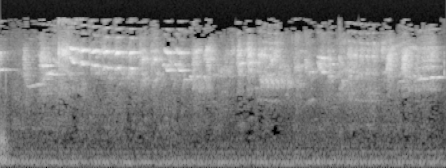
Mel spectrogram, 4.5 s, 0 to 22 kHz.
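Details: Finches courting inside an aviary, recorded 10 May 2015: continuous high chattering and twittering song with rapid buzzy trills and thin whistled notes, several birds overlapping, low hum in background.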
